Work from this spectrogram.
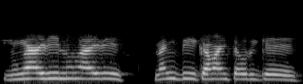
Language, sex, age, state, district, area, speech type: Manipuri, female, 60+, Manipur, Tengnoupal, rural, conversation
